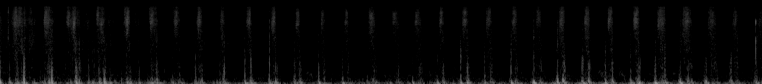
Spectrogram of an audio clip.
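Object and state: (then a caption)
Knit sweater being scratched. Fingernails scratch fast along the arm and shoulder of a worn maroon knit sweater, making about 30 quick scratching strokes at roughly two per second. Each stroke is a short, bright, scratchy burst over soft low rubbing thumps, and the sound stops almost at once with no ring.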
